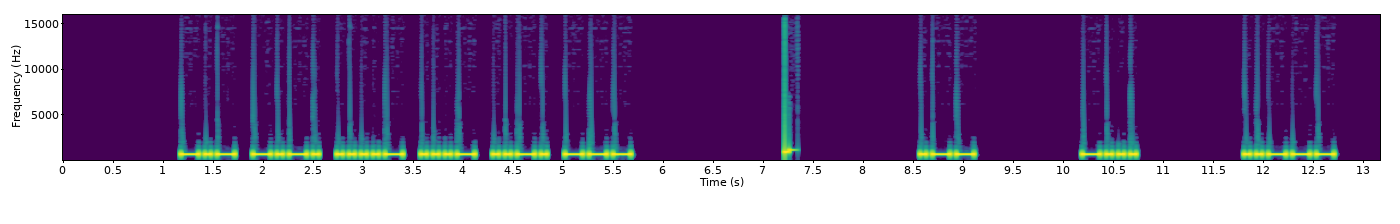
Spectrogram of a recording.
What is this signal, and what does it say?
Morse code, heard as a keyed tone, about 20 wpm, spaced as for 13 wpm, 700 Hz. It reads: KC4VFO WB2
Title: USA Call Signs - 6 Characters - 6x Character Spacing - 20wpm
